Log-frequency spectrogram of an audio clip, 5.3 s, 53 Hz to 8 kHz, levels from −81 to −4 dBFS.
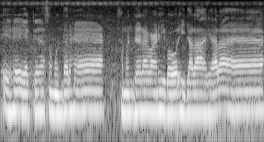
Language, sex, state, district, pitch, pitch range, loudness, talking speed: Punjabi, male, Punjab, Kapurthala, 155 Hz, 150-160 Hz, -12 LUFS, 135 wpm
